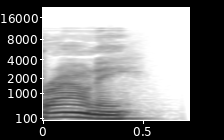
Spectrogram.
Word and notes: brownie: British English

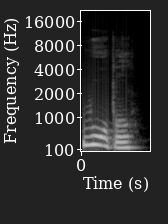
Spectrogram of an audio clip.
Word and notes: warble: British English

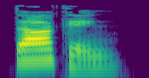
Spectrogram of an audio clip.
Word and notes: docking: British English

